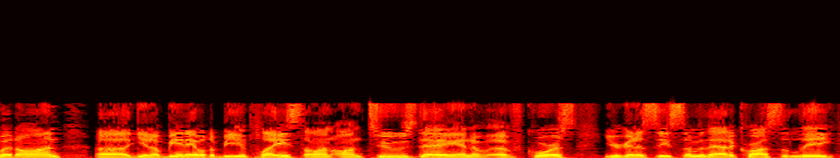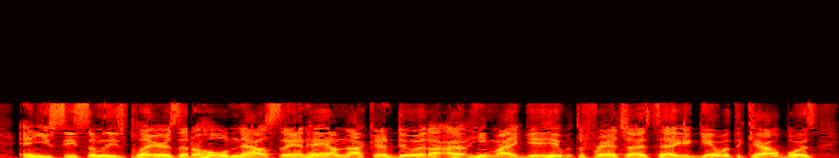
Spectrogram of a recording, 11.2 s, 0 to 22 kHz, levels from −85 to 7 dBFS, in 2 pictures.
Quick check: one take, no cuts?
no; 1 cut; at 8.7 s

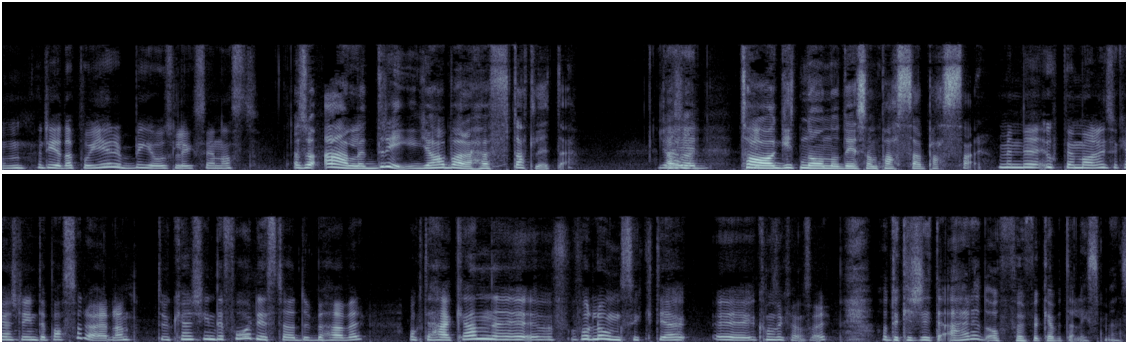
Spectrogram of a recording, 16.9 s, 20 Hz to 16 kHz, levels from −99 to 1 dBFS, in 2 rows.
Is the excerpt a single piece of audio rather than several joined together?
yes; 0 cuts

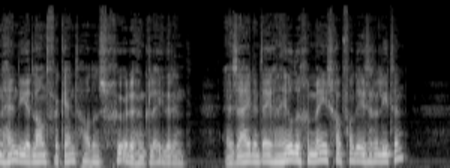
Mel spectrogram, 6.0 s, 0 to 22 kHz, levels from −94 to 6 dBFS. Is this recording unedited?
yes; 0 cuts

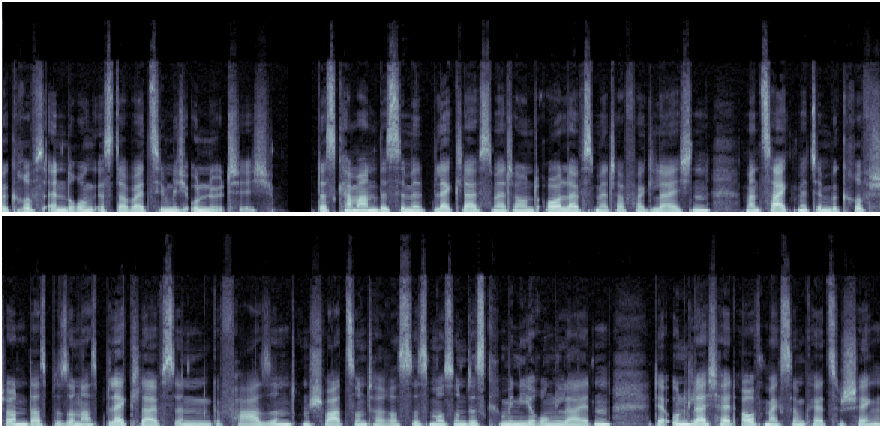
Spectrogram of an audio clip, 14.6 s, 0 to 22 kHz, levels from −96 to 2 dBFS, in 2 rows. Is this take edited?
no; 0 cuts

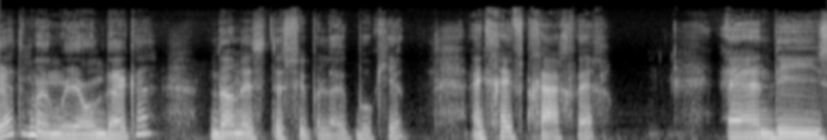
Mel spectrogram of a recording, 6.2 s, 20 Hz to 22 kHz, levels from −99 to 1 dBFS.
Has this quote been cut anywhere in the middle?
no; 0 cuts

